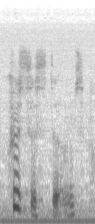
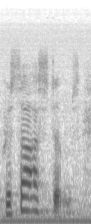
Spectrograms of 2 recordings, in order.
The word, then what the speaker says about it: Chrysostom's: I was christened in an Episcopal church there called St. Chrysostom's, or some people say St. Chrysostom's.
